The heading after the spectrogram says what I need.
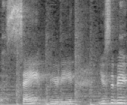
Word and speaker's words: Seint: consultant slash makeup artist for a brand called saint beauty used to be called mascara beauty but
